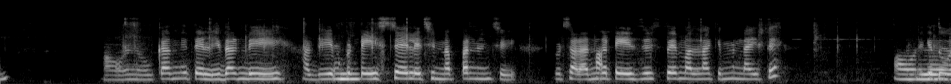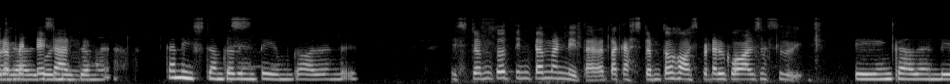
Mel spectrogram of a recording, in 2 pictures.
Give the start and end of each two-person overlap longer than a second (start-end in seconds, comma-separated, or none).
none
